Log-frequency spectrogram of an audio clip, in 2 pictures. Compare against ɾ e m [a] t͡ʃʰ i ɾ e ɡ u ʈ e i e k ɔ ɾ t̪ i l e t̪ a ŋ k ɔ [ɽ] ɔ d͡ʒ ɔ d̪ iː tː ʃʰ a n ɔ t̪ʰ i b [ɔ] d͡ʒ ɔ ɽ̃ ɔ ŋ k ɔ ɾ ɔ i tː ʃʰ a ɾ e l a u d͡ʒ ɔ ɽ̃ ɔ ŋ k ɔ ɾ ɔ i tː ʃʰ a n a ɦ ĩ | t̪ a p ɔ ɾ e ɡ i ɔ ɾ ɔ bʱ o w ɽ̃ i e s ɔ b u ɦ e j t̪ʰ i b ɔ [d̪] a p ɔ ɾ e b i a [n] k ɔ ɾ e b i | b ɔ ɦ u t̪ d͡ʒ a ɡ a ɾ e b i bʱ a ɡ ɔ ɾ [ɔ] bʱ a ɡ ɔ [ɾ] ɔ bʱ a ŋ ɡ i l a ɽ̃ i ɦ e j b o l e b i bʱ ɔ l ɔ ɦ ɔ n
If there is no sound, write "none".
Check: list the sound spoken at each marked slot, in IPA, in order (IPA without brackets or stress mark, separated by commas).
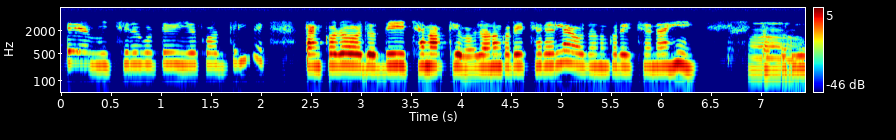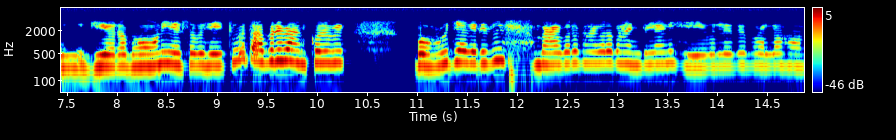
i, ɾ, ɔ, t̪, ŋ, ɔ, ɾ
